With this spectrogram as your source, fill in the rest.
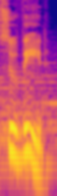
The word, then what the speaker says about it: sous vide: C 0.2 F accuracy what to cook suid pronounced suid cooking offers the perfect level of dness for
